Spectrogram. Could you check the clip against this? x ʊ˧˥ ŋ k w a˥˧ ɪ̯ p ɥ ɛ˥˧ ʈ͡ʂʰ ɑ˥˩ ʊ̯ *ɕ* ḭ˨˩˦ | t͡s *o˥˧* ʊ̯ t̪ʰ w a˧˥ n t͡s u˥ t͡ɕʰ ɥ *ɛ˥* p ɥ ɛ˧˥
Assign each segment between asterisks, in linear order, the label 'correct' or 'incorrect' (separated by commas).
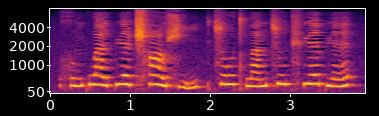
correct, incorrect, correct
